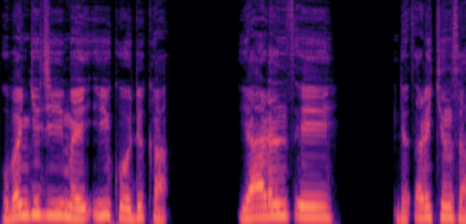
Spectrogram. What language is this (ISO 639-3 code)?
hau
